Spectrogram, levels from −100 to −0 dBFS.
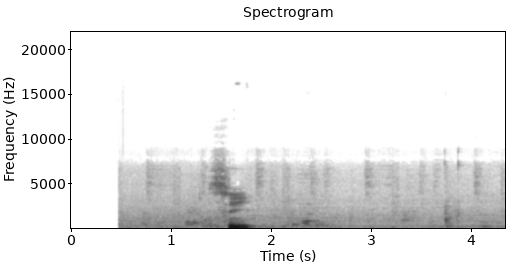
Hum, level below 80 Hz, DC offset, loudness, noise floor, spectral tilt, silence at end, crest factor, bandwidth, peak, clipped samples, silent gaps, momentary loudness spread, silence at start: none; -56 dBFS; under 0.1%; -17 LUFS; -49 dBFS; -8 dB/octave; 0.55 s; 22 dB; 7.6 kHz; -2 dBFS; under 0.1%; none; 28 LU; 1.2 s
